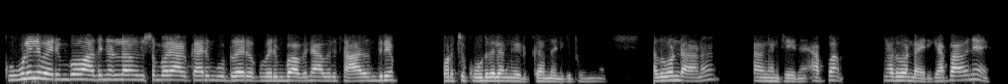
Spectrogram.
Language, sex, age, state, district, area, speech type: Malayalam, female, 60+, Kerala, Kasaragod, urban, conversation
